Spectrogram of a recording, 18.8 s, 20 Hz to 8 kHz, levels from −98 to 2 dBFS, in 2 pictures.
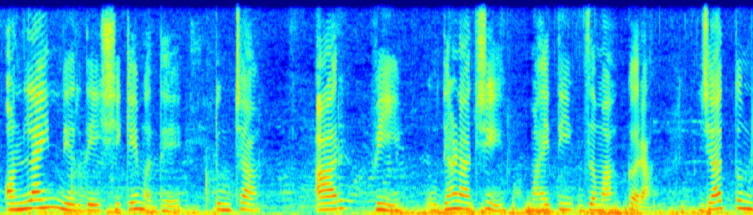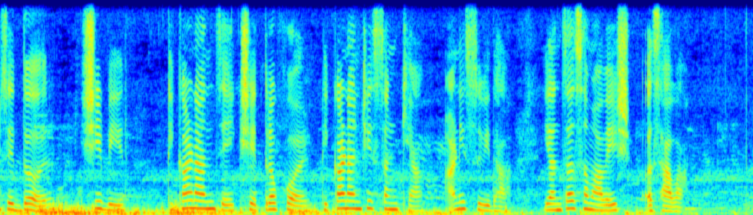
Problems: constant background noise, continuous background conversations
